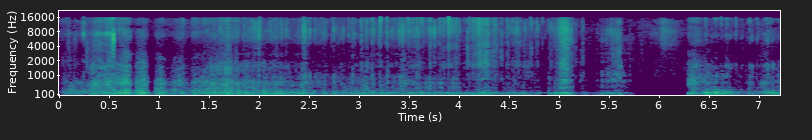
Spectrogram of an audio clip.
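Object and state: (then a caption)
Foam microphone windscreen being scratched. Long decorated acrylic nails slowly scratch and rub a black foam windscreen on a silver Blue Yeti microphone from both sides. The result is a dense, muffled rustling scrape weighted heavily in the low end, with a steady low tone underneath. It runs continuously, dips to near silence around the sixth second, then resumes.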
